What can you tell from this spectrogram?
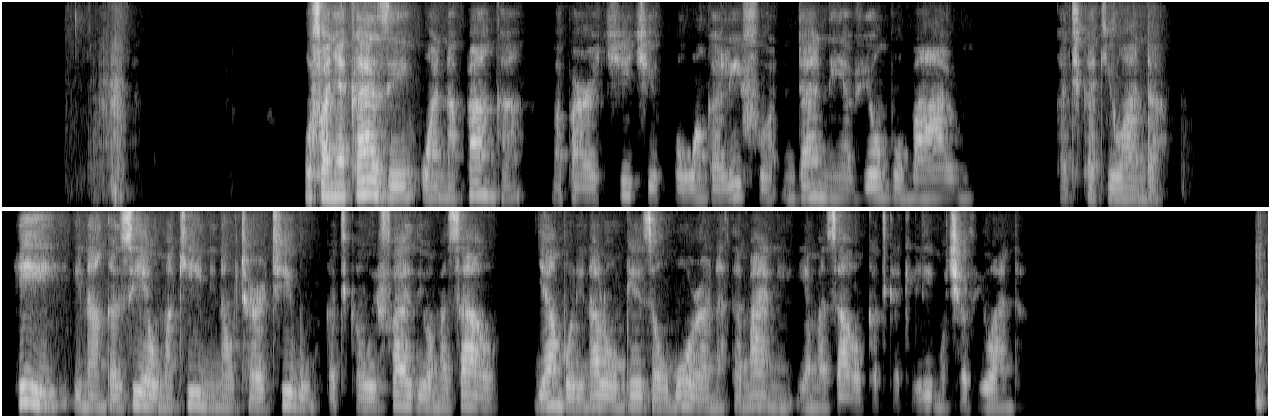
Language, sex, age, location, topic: Swahili, female, 25-35, Dar es Salaam, agriculture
